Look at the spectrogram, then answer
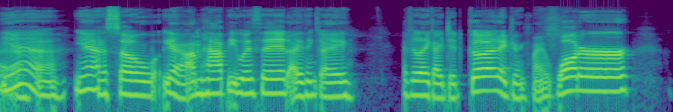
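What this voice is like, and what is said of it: Hoarse, strained voice. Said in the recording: “that's why my voice is gone. We were like, it was loud. We were yelling. We were singing.”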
